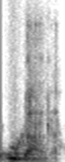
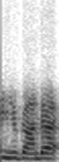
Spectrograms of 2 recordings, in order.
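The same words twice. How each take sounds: First: "Uganda" starting with an OO sound; pronounced OO-ganda. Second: "Uganda" starting with a YOU sound; pronounced YOU-ganda. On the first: Host disputing the Wisconsin excuse, "Uganda" begun with OO. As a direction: say "Uganda" as oo-GAHN-da. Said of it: "In Wisconsin, we say Uganda". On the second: Guest defending Wisconsin usage, "Uganda" begun with YOU. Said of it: "So Wisconsin, we say Uganda". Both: Shown as a demonstration.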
